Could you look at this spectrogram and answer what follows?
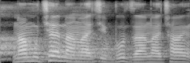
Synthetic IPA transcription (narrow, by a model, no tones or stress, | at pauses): namut͡ʃʰɛnanat͡ʃʰibud͡zanat͡ʃʰa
